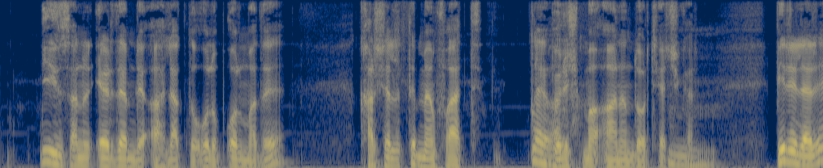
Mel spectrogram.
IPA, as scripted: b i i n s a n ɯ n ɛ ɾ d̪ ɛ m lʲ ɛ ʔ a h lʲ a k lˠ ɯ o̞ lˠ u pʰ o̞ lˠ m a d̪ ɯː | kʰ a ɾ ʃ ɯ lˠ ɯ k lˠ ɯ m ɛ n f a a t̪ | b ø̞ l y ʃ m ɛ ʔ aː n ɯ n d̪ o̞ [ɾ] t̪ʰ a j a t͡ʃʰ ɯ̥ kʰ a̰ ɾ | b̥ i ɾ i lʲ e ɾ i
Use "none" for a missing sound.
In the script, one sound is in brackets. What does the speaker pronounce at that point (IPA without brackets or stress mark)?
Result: ɾ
